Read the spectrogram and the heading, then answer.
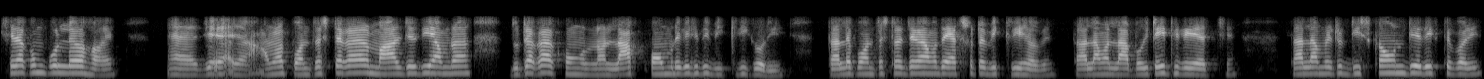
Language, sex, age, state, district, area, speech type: Bengali, female, 30-45, West Bengal, Darjeeling, rural, conversation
